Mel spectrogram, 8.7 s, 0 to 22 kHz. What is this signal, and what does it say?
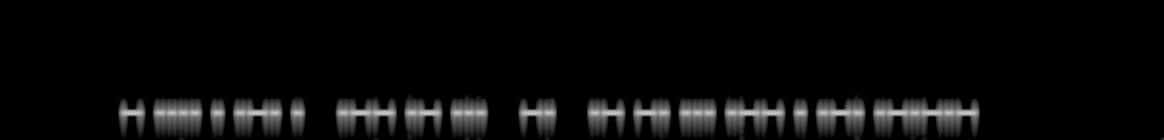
Morse code, heard as a keyed tone, about 28 wpm, 700 Hz. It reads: THERE WAS N ANSWER.
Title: Sentences from Top 300 Words and Abbreviations 28wpm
